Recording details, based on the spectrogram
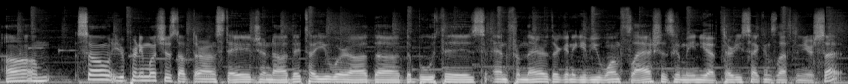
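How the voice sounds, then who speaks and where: A young comedian answering interview questions in an easygoing, slightly rambling way. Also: male voice, on the low side, fairly quick, few pauses, mellow, faint music behind. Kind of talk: casual interview.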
